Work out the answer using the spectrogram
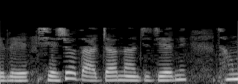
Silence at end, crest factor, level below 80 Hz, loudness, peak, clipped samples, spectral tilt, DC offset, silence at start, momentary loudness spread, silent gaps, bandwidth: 0 s; 14 dB; -58 dBFS; -22 LUFS; -8 dBFS; under 0.1%; -10.5 dB/octave; under 0.1%; 0 s; 6 LU; none; 5.8 kHz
